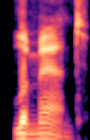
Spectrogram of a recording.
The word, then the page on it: lament: American English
